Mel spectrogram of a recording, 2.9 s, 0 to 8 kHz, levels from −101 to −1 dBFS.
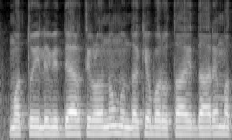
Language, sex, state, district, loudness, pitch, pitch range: Kannada, male, Karnataka, Bidar, -13 LUFS, 150 Hz, 145-150 Hz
